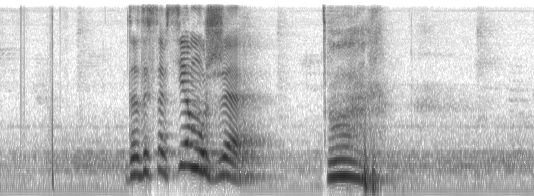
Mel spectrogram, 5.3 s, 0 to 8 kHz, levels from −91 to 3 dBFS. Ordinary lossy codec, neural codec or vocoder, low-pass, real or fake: none; none; 7.2 kHz; real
